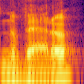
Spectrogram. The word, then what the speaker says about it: Nevada: And some people say that you pronounce this Nevada, but we live in Mississippi, so we're going to say Nevada.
